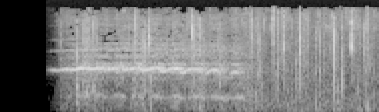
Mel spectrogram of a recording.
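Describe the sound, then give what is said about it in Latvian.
A horse hitched to a cart gives a loud, wavering whinny lasting about a second, followed by a quick run of hooves clip-clopping. No one speaks. “Rītā vīrs iejūdzis zirgu, iesēdinājis sievu ratu priekšā, pats ratu pakaļā uz sēžamā un tad laiduši pie kunga.”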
